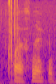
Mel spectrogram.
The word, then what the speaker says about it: Glasnevin: He's buried, I always mess up the pronunciation of this, Glasnevin. Glasnevin, yeah.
